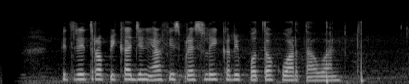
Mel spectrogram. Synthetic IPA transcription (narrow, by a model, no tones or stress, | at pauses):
pit̪ɾit̪ɾɔpikad͡ʒɨŋɛlfispɾɛslikɨrdipɔt̪ɔkuwart̪awan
